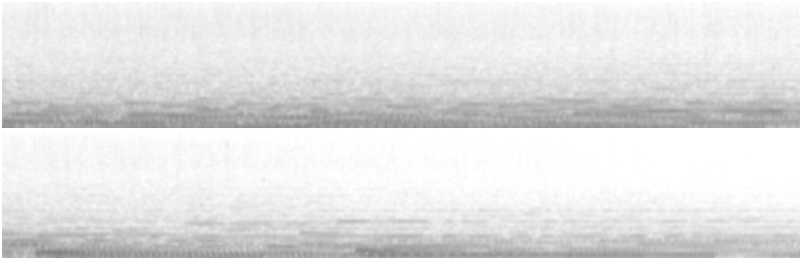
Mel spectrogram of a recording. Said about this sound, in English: Obviously, this storm is a metaphor, but sometimes the stress we experience from the climate crisis can become all too real.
